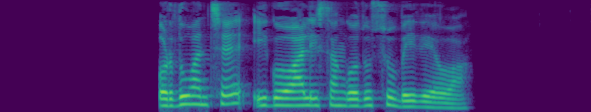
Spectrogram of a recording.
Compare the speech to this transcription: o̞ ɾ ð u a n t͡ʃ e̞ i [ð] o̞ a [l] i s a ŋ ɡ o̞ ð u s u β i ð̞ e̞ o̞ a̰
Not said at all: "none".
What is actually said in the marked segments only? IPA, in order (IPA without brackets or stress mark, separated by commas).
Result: ɣ, l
